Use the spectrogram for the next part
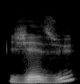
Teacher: O S final fica mudo, o U se torna U, Jésus.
